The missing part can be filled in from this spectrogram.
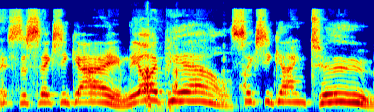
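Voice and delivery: very high-pitched, loud voice. A panelist, asked to announce tomorrow's game again, does a Danny Morrison impression. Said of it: "can you do it in Danny Morrison's voice again".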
